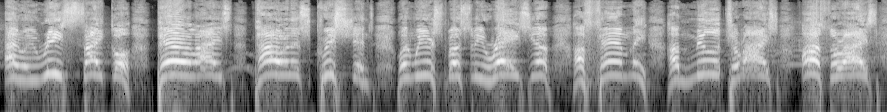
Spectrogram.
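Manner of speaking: loud, driving sermon delivery; preaching at full force. Real, not acted. Preacher shouting at his congregation, full force. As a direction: preach it hard to the whole room.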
